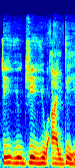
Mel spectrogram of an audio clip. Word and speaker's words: Duguid: That's actually spelled d u g u i d, but pronounced Duguid as if there's a c and a k in it.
